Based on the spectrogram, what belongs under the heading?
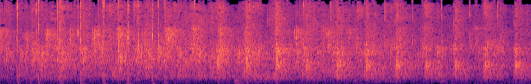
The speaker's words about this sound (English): First of all, what we need to do is welcome a new councillor to the chamber, Councillor Laura Beach for Yoxall. Maybe we should give her a round of applause, I think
